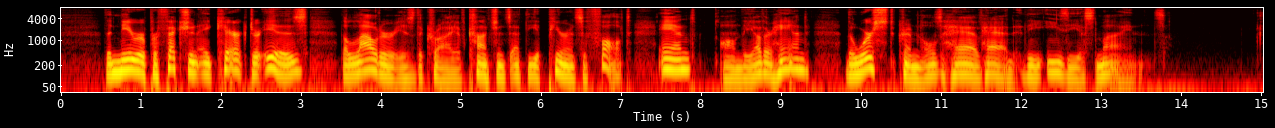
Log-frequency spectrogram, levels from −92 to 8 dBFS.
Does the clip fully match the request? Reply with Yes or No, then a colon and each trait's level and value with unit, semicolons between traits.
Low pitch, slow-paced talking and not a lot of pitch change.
No: low, 105 Hz; slow, 125 wpm; wide, 5.4 semitones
